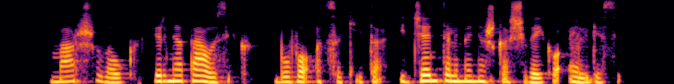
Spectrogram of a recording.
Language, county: Lithuanian, Alytus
